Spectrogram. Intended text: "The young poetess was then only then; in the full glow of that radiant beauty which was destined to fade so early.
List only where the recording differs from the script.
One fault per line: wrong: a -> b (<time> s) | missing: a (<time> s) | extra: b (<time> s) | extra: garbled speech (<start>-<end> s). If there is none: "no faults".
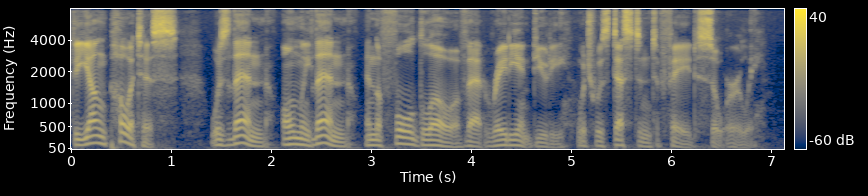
no faults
